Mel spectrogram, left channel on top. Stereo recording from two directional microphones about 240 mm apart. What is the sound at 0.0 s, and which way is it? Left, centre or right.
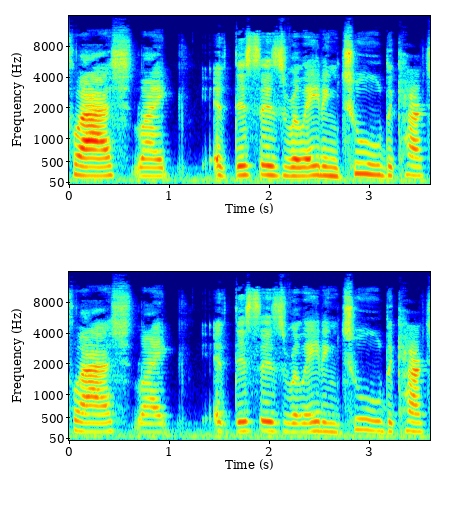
A woman's voice, left.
